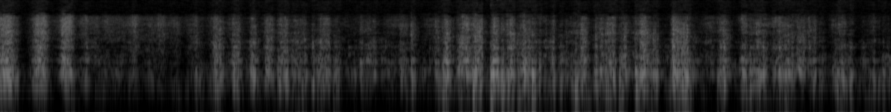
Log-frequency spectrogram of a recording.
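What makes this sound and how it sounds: Both hands scratch fast and hard with short nails and fingertips across a flat beige striped loop-pile carpet of sisal or wool-like weave lying flat on a solid surface. The result is a dense, irregular run of rough, papery rasps centered in the low mids, with short bursts that swell and fade and little bright content.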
